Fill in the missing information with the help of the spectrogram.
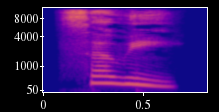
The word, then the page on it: ಸವಿ: savi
